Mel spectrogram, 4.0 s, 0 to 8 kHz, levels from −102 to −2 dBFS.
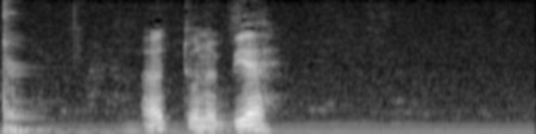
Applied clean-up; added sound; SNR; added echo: none; Thump, thud; 15 dB; none.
